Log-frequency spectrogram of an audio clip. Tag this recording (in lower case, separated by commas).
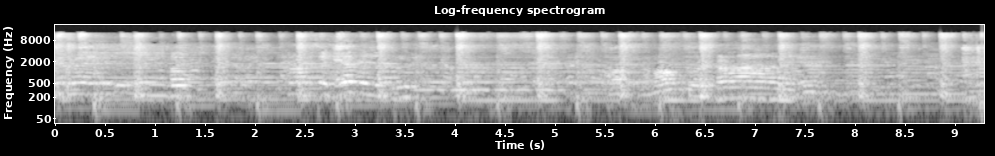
speech, music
